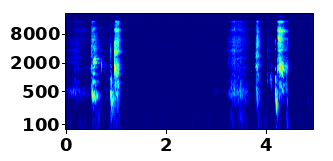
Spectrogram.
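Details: Sneezing fit at 4 a.m. preventing sleep: two pairs of sharp sneezes, each led by a quick breath in, with a pause between.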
